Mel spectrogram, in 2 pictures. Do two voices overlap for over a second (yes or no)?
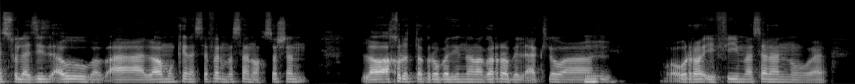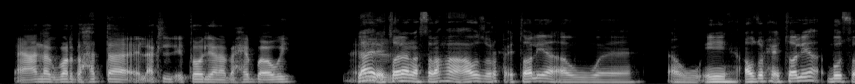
no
